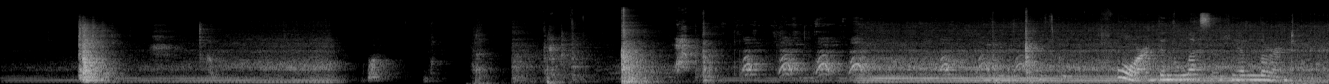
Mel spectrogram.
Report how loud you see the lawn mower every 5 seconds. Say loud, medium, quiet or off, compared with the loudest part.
medium, loud, loud.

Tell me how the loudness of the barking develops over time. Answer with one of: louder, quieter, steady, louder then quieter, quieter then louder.
louder.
